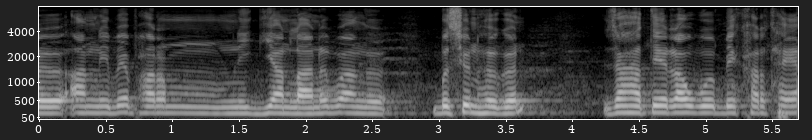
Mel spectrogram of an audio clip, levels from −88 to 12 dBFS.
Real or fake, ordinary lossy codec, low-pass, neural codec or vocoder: real; none; none; none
